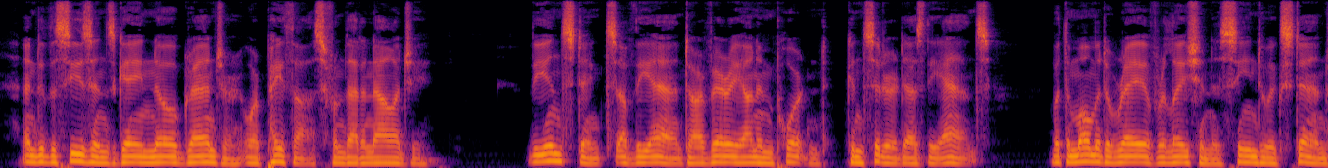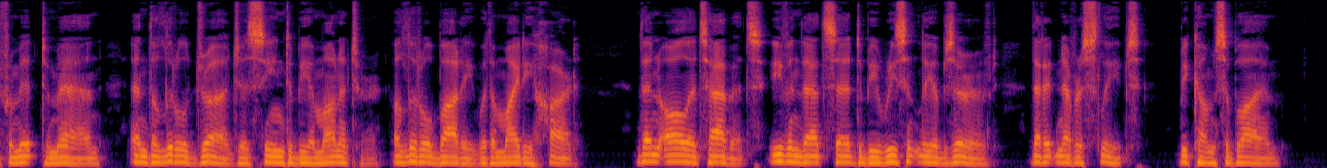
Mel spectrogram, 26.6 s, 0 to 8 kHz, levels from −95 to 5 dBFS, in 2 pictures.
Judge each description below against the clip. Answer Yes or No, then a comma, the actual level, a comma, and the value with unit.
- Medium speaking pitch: No, low, 105 Hz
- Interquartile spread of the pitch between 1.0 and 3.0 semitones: Yes, average, 2.7 semitones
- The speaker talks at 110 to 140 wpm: No, average, 165 wpm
